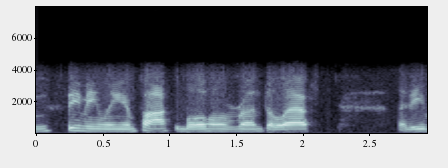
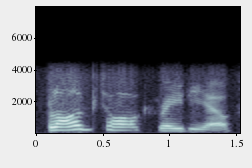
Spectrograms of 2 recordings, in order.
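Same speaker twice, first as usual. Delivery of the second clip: slow, higher station announcer; announcer intro; 6 semitones higher, slower than usual. Acted. Host restarts the show with a slow announcer intro. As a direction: announce it slowly like a jingle.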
